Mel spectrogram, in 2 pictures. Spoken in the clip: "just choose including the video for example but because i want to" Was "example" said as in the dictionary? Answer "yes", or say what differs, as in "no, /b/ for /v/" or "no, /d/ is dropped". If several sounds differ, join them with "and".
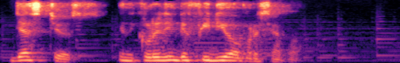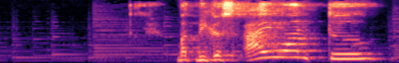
no, /m/ is dropped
